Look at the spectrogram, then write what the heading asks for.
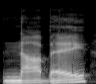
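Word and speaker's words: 鍋: Today, nabe, pronounced nabe, is Japan's defining winter meal.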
